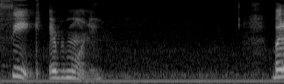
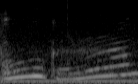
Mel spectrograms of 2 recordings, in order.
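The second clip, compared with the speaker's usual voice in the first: inner voice; 6 dB quieter than usual. Retold or imitated. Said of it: "that little voice in the back of my head saying".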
